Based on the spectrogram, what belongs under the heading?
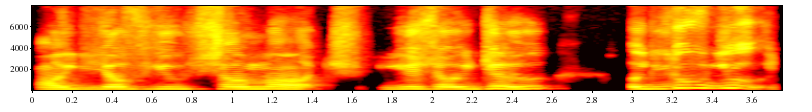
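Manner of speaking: doting high-pitched pet voice; cooing affection. Real, not acted.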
